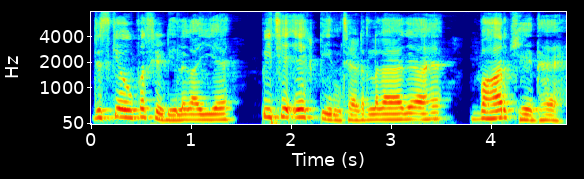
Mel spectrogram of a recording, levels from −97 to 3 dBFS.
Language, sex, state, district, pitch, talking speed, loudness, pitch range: Hindi, male, Uttar Pradesh, Saharanpur, 155 Hz, 190 wpm, -17 LUFS, 145-200 Hz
